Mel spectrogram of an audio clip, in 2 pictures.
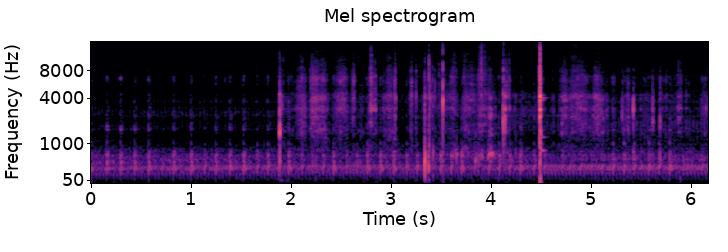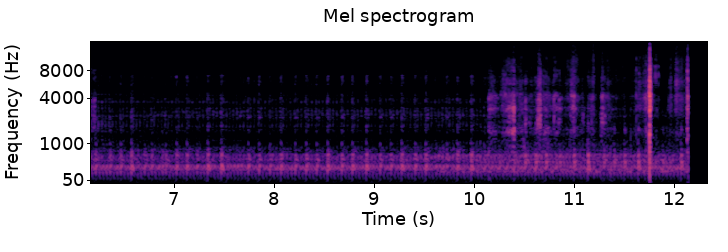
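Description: Dirt bike engine running steadily at low throttle, with sharp knocks and rattling as the bike goes over rough trail, the loudest knock about four and a half seconds in and another just before the end.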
